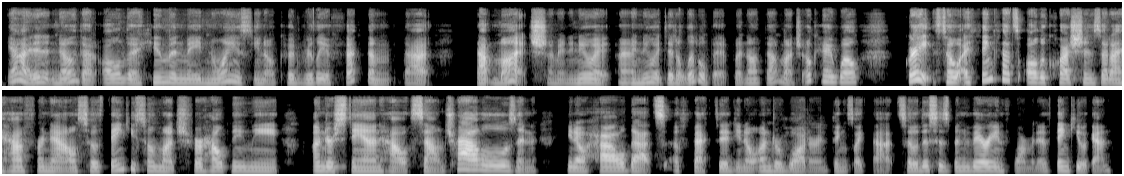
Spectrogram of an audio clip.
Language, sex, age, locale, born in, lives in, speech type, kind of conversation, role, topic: English, female, 40-44, en-US, United States, United States, read, expert-assistant, asker, How does sound travel from one place to another?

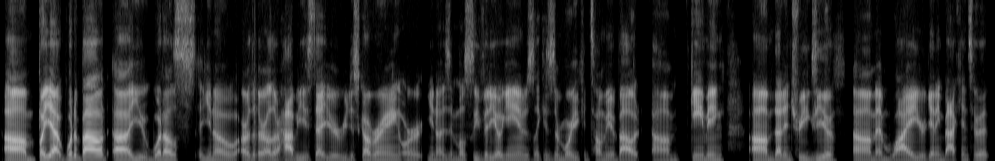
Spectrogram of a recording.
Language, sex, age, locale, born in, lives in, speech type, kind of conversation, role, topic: English, male, 40-44, en-US, United States, United States, conversation, unstructured, none, What childhood hobby are you rediscovering as an adult?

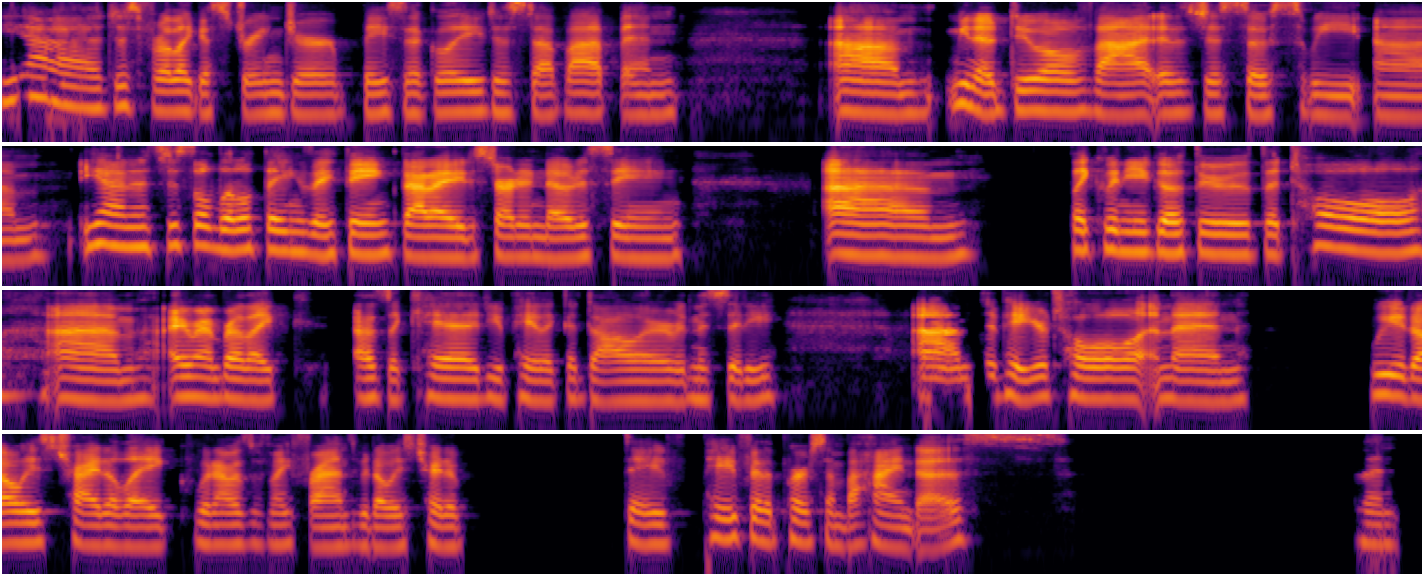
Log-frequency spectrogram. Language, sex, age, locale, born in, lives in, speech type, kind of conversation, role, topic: English, female, 40-44, en-US, United States, United States, conversation, advice, user, How can I notice and appreciate small acts of kindness in my daily life?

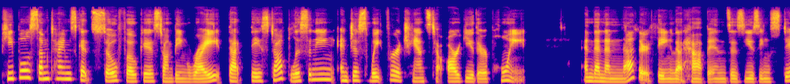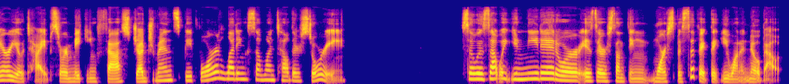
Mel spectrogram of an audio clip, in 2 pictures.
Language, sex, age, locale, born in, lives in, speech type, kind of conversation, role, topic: English, female, 35-39, en-US, United States, United States, read, expert-assistant, expert, What are the benefits of learning from people who are different from you?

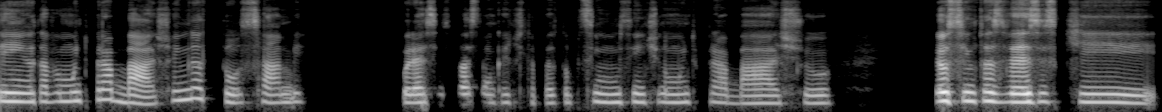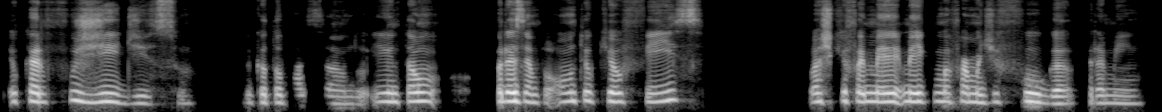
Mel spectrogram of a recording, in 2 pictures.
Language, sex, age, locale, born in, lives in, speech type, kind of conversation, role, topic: Portuguese, female, 30-34, pt-BR, Brazil, Italy, conversation, advice, user, Como posso parar de buscar prazer imediato ao consumir comida ou mídias?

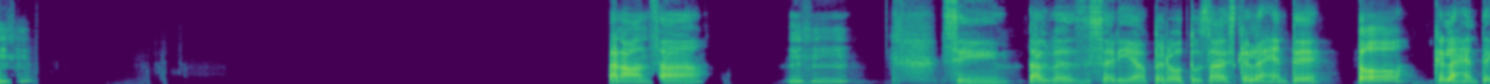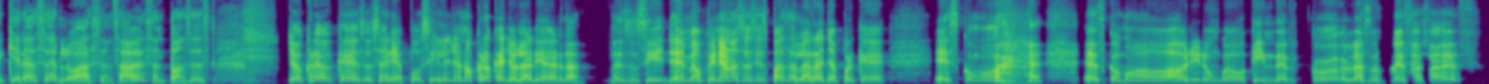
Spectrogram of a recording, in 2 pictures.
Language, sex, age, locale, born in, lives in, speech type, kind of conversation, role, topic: Spanish, female, 20-24, es-CO, Colombia, United States, conversation, unstructured, none, ¿Si pudieras viajar en el tiempo por un día, elegirías ir al pasado o al futuro?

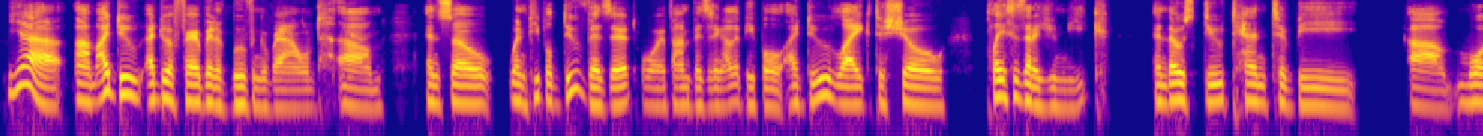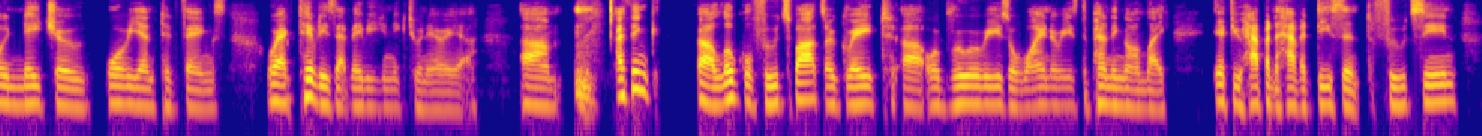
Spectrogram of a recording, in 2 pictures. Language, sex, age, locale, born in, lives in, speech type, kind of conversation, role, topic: English, male, 25-29, en-US, United States, United States, conversation, unstructured, none, What local spots do you love sharing with friends?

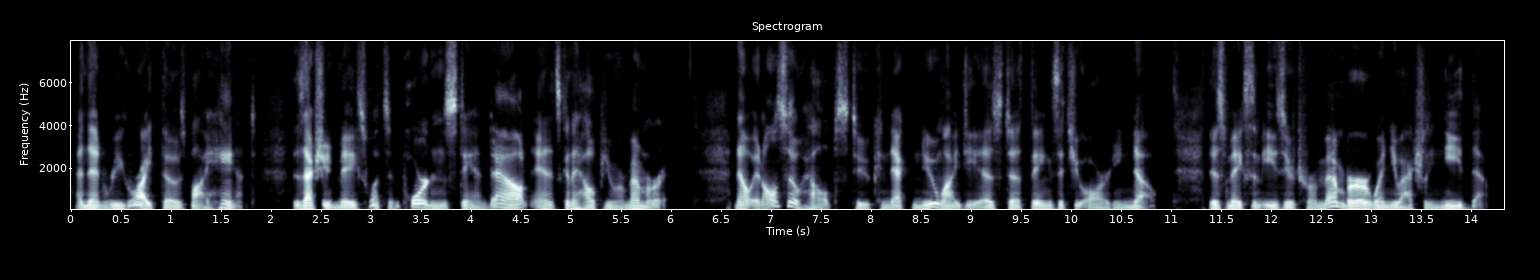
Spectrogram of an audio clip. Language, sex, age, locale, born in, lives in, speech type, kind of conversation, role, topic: English, male, 30-34, en-US, United States, United States, read, expert-assistant, expert, What are some effective ways to improve your memory for studying?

